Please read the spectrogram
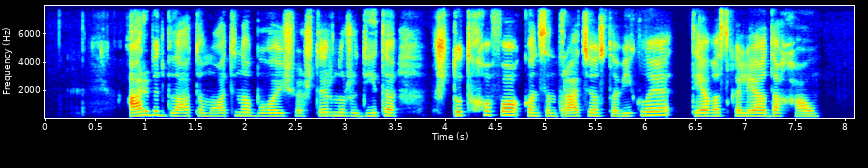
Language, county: Lithuanian, Vilnius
